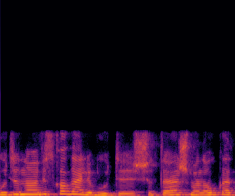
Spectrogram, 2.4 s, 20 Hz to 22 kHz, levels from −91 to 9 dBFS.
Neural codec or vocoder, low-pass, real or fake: none; 7.2 kHz; real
